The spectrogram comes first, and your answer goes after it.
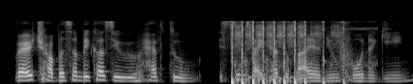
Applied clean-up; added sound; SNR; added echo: none; Drill; -3 dB; none.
